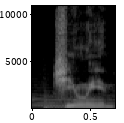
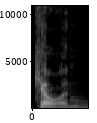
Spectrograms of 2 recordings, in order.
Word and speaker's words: Qilin: But it's definitely more like Hunduin and Qilin than like Hundun and Killin.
